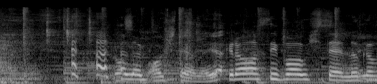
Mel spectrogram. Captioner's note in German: Lachend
